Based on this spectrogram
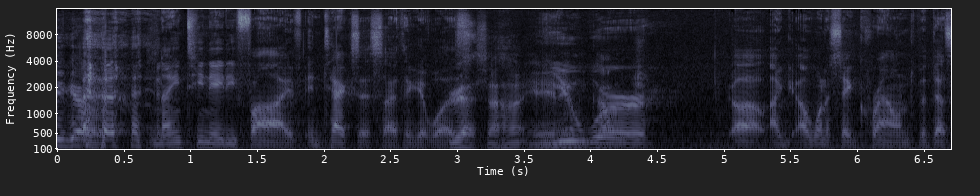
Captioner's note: laughter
